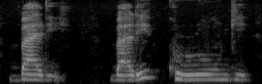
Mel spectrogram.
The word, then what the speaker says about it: bali kurungi: But if you just say they are well, they bali kurungi. The R is silent. You don't put the R there anywhere.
